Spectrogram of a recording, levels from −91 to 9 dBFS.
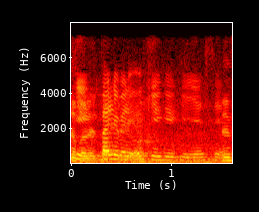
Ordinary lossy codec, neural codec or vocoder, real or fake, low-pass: MP3, 64 kbps; none; real; 7.2 kHz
